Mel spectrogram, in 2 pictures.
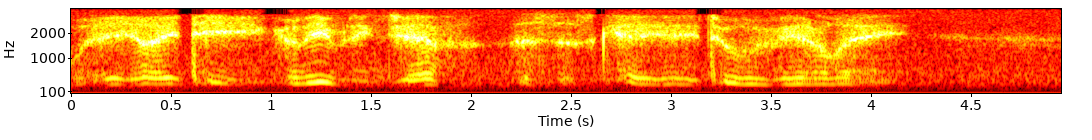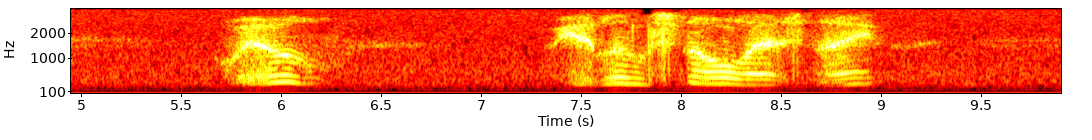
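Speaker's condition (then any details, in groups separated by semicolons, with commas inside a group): Parkinson's disease; treated by doctor in Utica; medication being changed, new batch of medicine being tried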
